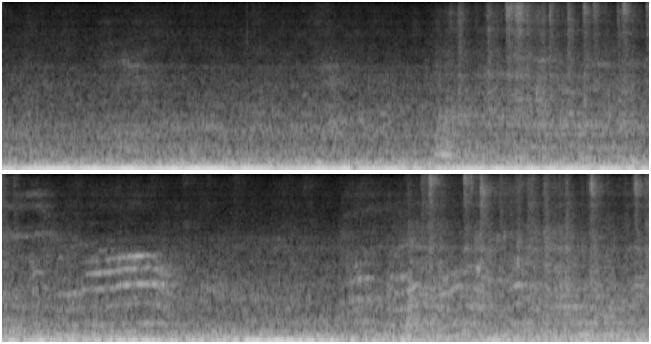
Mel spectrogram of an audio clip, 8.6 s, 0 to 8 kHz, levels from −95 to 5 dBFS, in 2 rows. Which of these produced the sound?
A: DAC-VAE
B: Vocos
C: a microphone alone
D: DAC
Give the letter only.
A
